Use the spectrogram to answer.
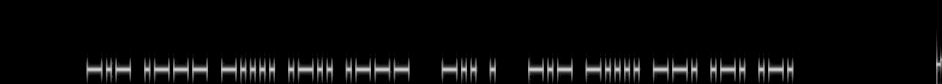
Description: Morse code, heard as a keyed tone, about 25 wpm, 700 Hz. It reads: KJ6LJ DE K6GRR
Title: USA Callsign DE Callsign - 5 Characters - 25wpm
